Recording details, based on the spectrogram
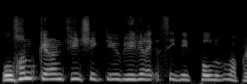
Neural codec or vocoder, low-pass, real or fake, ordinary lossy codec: codec, 16 kHz in and 24 kHz out, 0.4 kbps, LongCat-Audio-Codec, four codebook decoder; 9.9 kHz; fake; none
